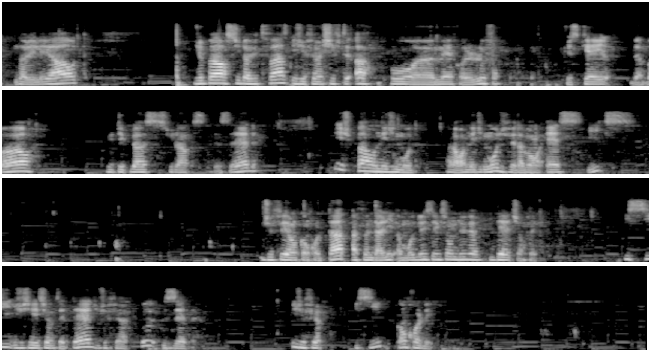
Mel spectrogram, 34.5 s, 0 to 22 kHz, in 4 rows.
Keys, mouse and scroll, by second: 0.0 click, 0.5 scroll down 4, 0.7-2.3 middle drag, 2.3 KP_1, 5.8 shift+a, 7.2 s, 10.7-12.5 drag, 12.5 scroll down 2, 12.8 middle click, 13.4 Tab, 13.9-15.5 middle drag, 15.5 s, 18.3-18.8 scroll down 4, 18.8-20.1 middle drag, 20.1 shift+scroll down 1, 20.8-23.0 middle drag, 23.0 ctrl+Tab, 24.3 right click, 24.7 middle click, 25.5-26.2 shift+scroll up 4, 27.8 e, 30.3 right click, 31.8 ctrl+b.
